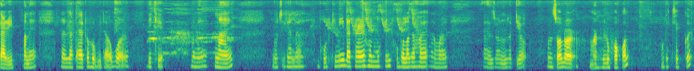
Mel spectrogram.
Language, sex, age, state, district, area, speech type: Assamese, female, 30-45, Assam, Sivasagar, rural, spontaneous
